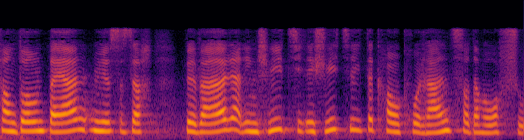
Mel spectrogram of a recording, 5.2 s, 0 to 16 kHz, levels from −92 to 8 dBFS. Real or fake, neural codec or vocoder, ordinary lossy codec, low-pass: fake; codec, 16 kHz, 0.5 kbps, FunCodec, trained on Chinese and English, 25 frames a second; AAC, 64 kbps; 7.2 kHz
